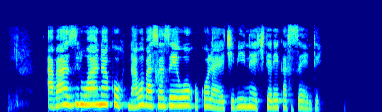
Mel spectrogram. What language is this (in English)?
Ganda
